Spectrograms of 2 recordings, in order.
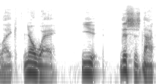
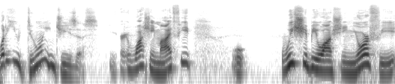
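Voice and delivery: utterly aghast, appalled, shocked disbelief; 5 semitones higher than usual. Demonstrating the inflection for a scene where someone's feet are being washed: appalled. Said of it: "Like just appalled".

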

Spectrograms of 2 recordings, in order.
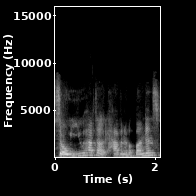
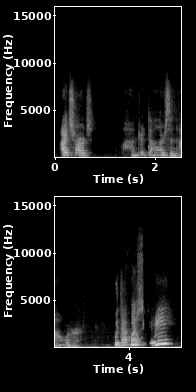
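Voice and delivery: put-on timid, small, higher little girl voice; 5 semitones higher than usual. Demonstrating an unconfident way of quoting a price; timid little girl voice. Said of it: "And then the little girl voice".

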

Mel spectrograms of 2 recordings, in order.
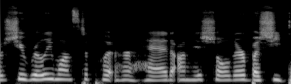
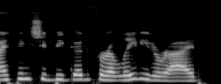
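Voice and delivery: ordinary talk, nothing marked

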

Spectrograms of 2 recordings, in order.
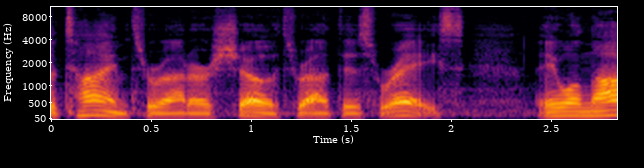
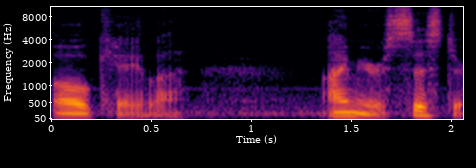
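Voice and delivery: breathy, honeyed, sugary, soft, sweet acted tone; 3 semitones lower, 9 dB quieter than usual. Retelling what a woman said to kayla, retelling a very sweet voice. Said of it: "in the most sweet voice".

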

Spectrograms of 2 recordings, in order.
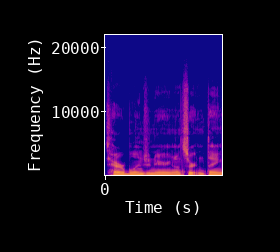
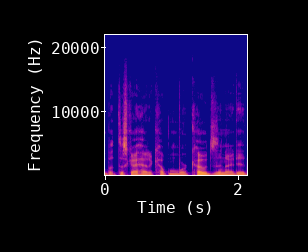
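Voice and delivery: ordinary talk

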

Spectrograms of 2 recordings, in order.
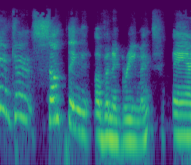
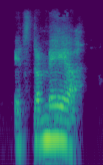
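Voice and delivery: muttered quietly, lower pitch; 4 semitones lower than usual. Voicing a bartender warning others as someone enters: under his breath. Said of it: "under his breath goes".

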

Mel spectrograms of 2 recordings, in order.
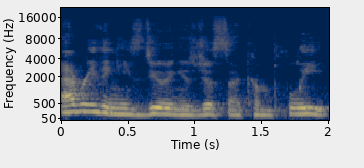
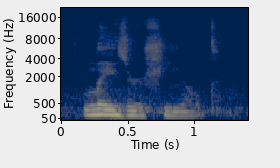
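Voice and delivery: mock-deadpan, lower and quieter; 4 semitones lower, 5 dB quieter than usual. Describing a show scene, acting out a character's imaginary laser shield, deadpan. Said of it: "he just deadpans".

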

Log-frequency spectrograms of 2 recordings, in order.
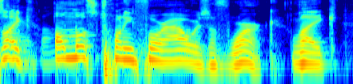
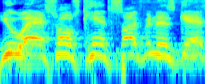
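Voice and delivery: mock huffing yell, fast and high-pitched; 7 semitones higher than usual. Retelling how he came over yelling at the crew about siphoning gas, imitating yelling. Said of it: "yelling at us".

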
